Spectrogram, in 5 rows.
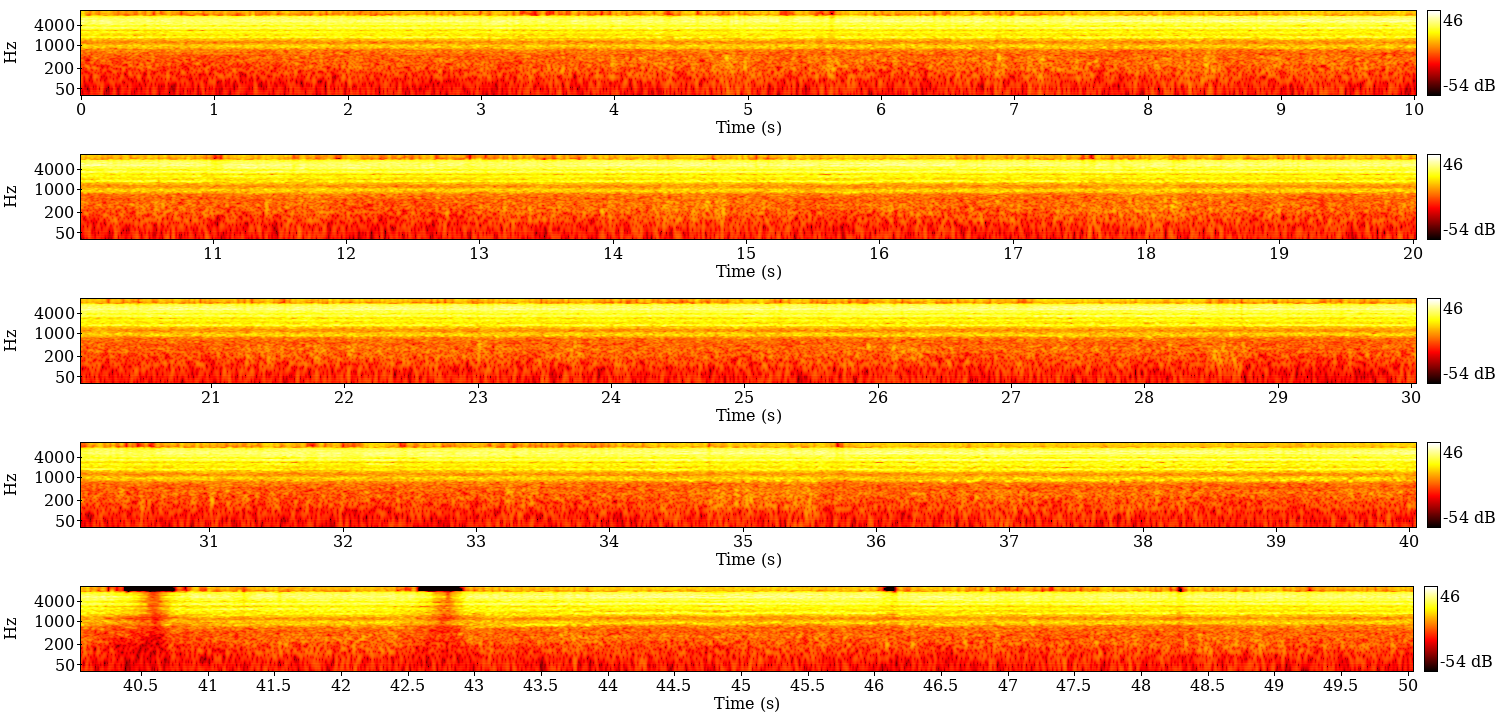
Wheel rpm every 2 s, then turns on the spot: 230, 230, 230, 230, 230, 230, 230, 230, 230, 230, 230, 230, 230, 230, 230, 230, 230, 230, 210, 200, 140, 150, 230, 230, 230.
none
